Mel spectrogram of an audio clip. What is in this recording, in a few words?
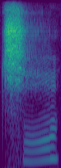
"chii5", Taiwanese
